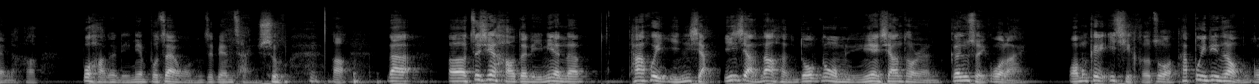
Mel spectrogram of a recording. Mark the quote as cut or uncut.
cut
